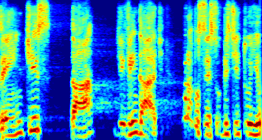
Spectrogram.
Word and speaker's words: ente: filosófico que é chamado ente. Ente é E-N-T-E, ente, eu estou falando ente, para não falar ente, né? É a maneira da gente pronunciar o E aí como I.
